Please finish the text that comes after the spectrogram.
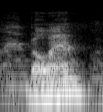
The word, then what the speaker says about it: Bohème: Is it Boheme? Is that how you pronounce it? Bohème. La Bohème.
